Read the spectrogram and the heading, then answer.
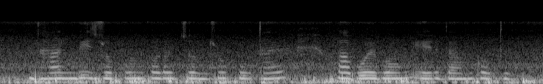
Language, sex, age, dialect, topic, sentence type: Bengali, female, 25-30, Standard Colloquial, agriculture, question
